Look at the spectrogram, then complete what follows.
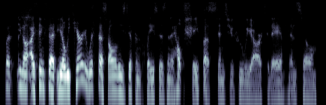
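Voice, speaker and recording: A man with an American accent at medium pitch, talking fairly quickly with hardly any pauses, lively intonation and big swings in loudness, in a dry, close sound with no echo. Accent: slight, fading Minnesotan. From Minnesota, US. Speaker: geographer, academic. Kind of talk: podcast interview.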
